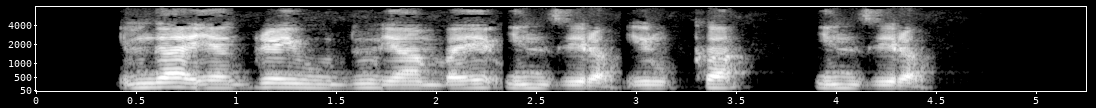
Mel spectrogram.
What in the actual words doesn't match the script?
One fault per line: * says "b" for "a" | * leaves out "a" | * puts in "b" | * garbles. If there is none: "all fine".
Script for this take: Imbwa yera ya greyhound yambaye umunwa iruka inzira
* leaves out "yera"
* says "inzira" for "umunwa"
